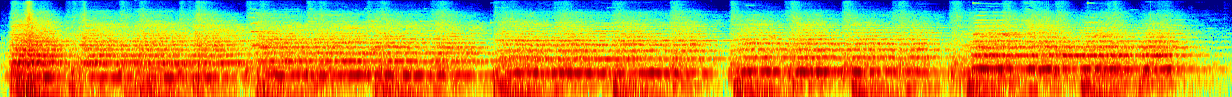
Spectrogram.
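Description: A school concert band of flutes, other woodwinds and brass plays a series of five long held chords, each about two seconds, stepping mostly upward in pitch with a steady beat marked underneath: a long-tone warm-up exercise.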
